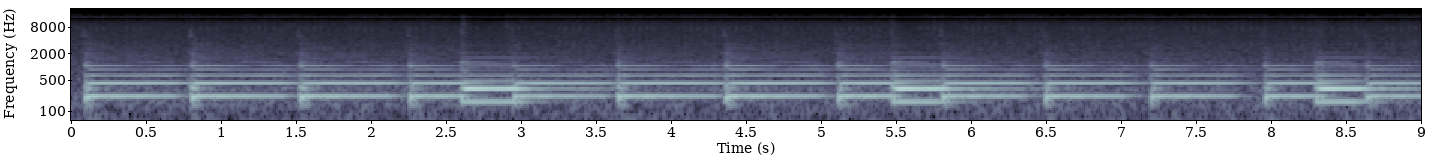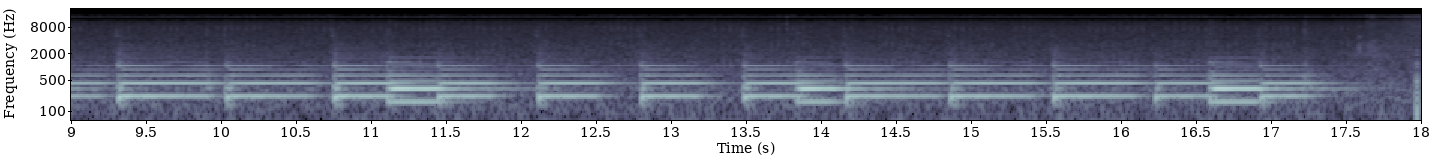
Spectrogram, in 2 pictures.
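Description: Yamaha digital keyboard on a piano voice, played by the left hand as a bass line that goes back and forth between A and E. The low A is struck repeatedly, about two notes a second, and it drops briefly to E about every three seconds.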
